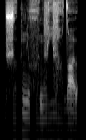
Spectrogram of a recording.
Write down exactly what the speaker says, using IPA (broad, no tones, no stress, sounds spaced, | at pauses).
ʃ o̤ k m i xʷ a̤ m v i̤ v a̤ dˤ o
